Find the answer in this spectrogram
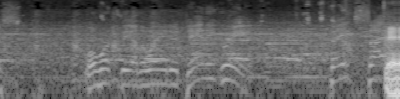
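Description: NBA game broadcast audio playing quietly: a commentator's voice over arena noise, with a basketball being dribbled on the hardwood court.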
